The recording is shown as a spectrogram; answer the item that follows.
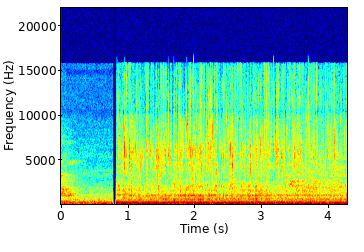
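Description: Shrimp cooking in butter in a stainless steel pot: a steady bubbling sizzle that starts abruptly about a second in, with a faint steady low hum under it.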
